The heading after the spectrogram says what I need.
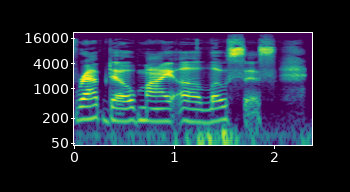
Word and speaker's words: rhabdomyolysis: Rhabdomyolysis, pronounced rhabdomyolysis, is a condition that causes your muscles to break down or disintegrate, which leads to muscle death.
